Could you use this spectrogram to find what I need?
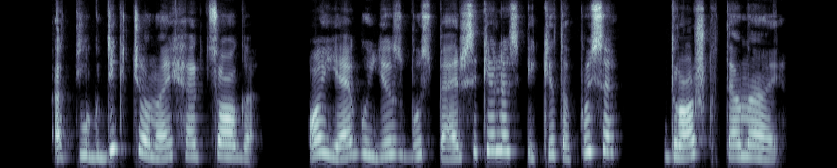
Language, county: Lithuanian, Klaipėda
